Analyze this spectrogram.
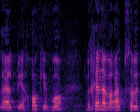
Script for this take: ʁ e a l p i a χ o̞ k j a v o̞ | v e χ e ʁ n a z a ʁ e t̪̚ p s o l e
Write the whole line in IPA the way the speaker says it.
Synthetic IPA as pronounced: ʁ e a l p i a χ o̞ k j a v o̞ | v e χ e n a v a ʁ a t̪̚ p s o l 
